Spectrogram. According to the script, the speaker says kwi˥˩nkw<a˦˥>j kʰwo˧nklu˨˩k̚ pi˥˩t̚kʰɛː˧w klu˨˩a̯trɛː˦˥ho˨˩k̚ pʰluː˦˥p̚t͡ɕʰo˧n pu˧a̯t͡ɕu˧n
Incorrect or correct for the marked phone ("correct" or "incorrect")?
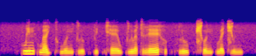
incorrect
